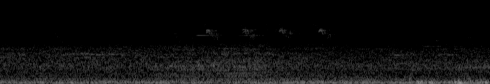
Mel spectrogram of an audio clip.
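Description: A small bird chirping repeatedly, short falling notes about three a second that come in a run around the middle, over a low steady background rumble.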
